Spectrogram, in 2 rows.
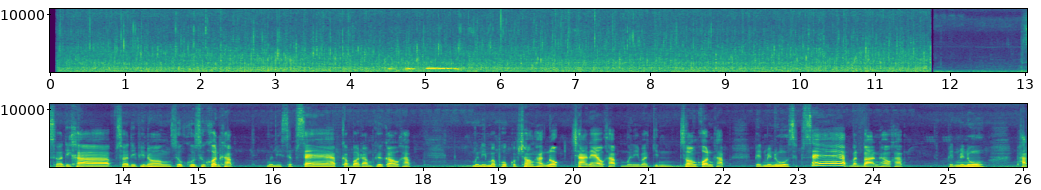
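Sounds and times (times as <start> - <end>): food sizzling in a pan: 0.1 - 11.8.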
